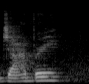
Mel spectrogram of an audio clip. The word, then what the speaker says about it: Jabri: And it's actually pronounced like Jabri. So Jabri means angel of God in Swahili, Jah, and then Bri.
